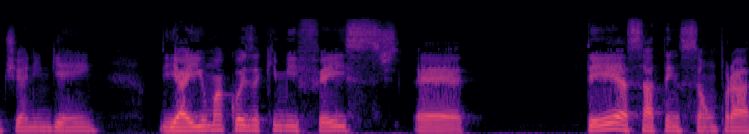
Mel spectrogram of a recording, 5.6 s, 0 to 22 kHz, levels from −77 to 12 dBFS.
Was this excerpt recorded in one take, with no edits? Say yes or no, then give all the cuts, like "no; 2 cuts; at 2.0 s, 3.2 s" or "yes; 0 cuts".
yes; 0 cuts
